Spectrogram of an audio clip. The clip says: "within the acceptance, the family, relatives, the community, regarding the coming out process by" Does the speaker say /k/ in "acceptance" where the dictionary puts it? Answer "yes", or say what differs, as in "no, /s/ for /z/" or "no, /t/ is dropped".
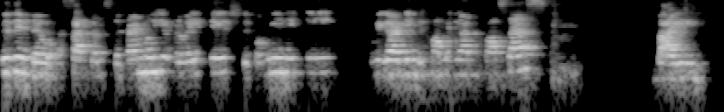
no, /k/ is dropped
